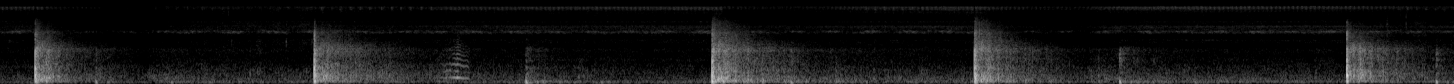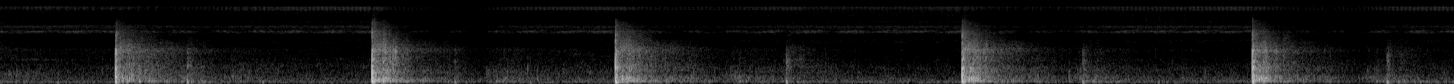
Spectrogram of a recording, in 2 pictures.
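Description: Aerial fireworks shells bursting, about ten loud bangs a few seconds apart, each followed by a rumbling echo that dies away over a second or two, with a few smaller pops in between.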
